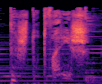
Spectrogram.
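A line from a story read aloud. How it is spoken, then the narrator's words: Hissing. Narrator (Russian): прошипел Тизар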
